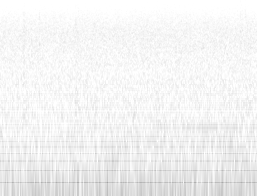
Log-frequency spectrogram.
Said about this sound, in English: Okay, it's really starting to rain.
